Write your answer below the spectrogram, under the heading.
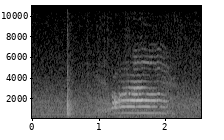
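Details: Black house cat, recorded 7 August 2018 on a FUJIFILM X-T10 camera, meowing after its companion cat recently died: one drawn-out, harmonic-rich meow lasting under a second, preceded by a sharp click, in a quiet indoor setting.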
